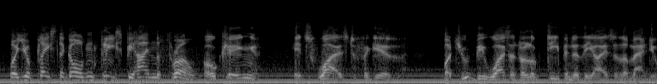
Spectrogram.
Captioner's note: none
